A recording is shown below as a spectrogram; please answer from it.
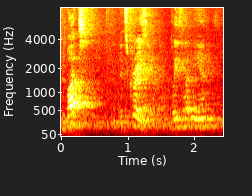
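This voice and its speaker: A man's voice: a little high, fairly even intonation, normal speed, close to an everyday voice. An actor, a man, playing a smarmy, wheedling, faintly menacing ex-boyfriend in a staged play reading. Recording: echoey hall from far off, noisy.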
